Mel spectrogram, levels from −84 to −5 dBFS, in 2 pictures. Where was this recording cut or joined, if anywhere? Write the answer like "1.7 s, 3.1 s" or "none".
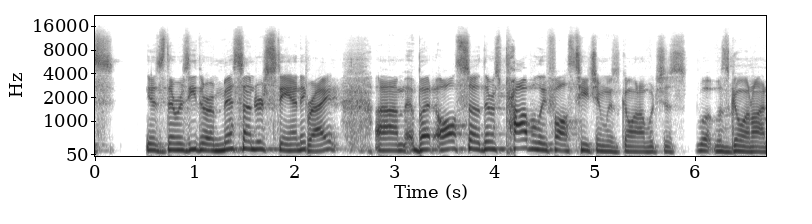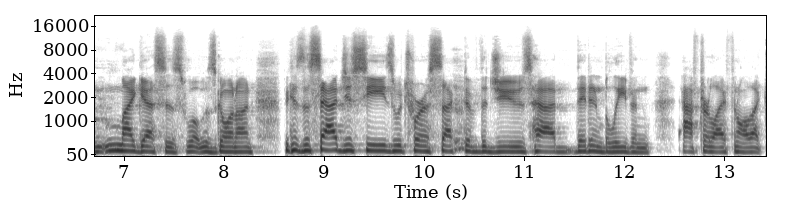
2.1 s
